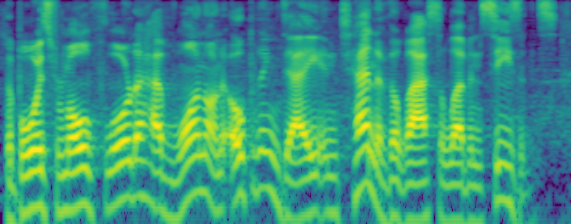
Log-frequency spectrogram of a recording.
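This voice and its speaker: A man's voice: mid-range voice, lively intonation, brisk, darkish tone. A young man reading a scripted sports news update as a TV anchor.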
